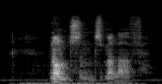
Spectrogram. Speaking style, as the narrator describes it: said the squire

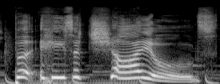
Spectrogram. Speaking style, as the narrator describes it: they squealed

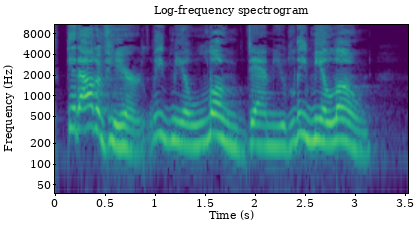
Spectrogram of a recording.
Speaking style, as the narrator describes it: He yelled

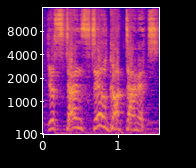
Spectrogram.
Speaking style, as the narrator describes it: snarls and says

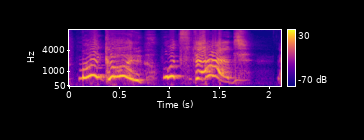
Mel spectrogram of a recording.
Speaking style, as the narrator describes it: screamed out

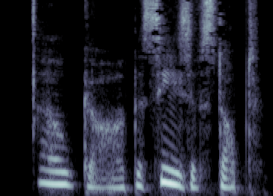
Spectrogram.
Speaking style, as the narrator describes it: she sighed

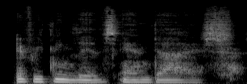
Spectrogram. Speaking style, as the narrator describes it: she whispered

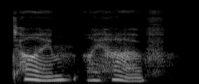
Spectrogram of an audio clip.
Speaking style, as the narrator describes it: he said gently

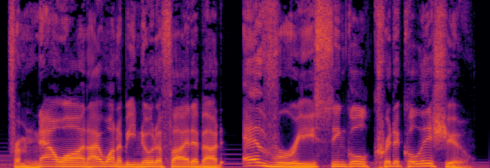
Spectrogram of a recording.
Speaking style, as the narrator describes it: demands yelling

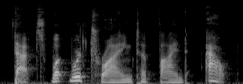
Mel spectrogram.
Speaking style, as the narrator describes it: snapped Leo

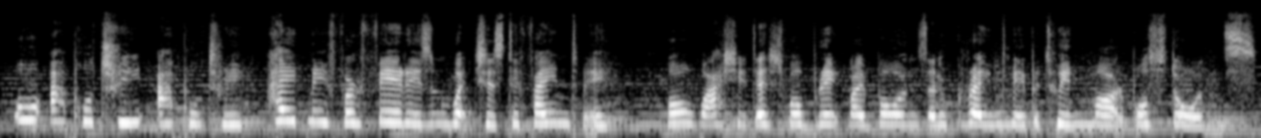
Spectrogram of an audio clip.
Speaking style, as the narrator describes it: Mary pleaded

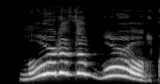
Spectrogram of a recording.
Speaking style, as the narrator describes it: cried the rabbi

